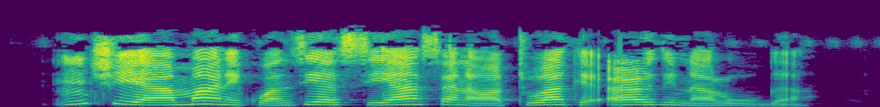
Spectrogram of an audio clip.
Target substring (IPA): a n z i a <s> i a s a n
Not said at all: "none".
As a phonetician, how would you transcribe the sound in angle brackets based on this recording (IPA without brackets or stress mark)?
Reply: s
